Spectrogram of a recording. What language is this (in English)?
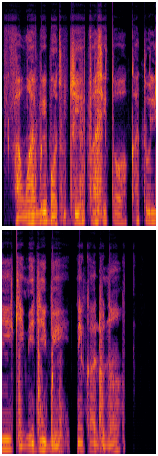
Yoruba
